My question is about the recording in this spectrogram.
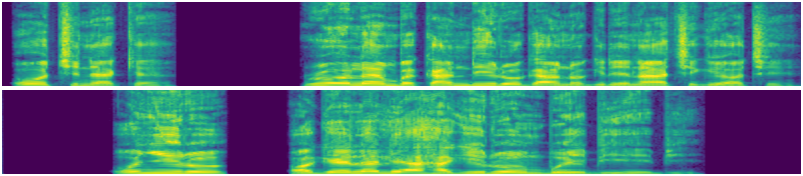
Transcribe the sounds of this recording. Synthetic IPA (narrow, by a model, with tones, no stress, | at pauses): o˦˨t͡ʃi˦ne˦kḛ˨ | ɾu˦o˦le˦ŋ͡m̩˨ɡ͡be˨ka˨n̩˦di˦i˦ɾo˦ɡa˨a˦nɔ˨ɡi˨de˨na˦a˦t͡ʃɪ˦ɡɪ˦ɔ˦t͡ʃɪ̰˨ | o˦ɲe˦ɾo˦ | ɔ˦ɡe˨e˨le˦lɪ˦a˦ɦa˨ɡɪ˦ɾu˦o˦ŋ͡m̩˨ɡ͡bo˦e˦bi˨ḛ˨bḭ˨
